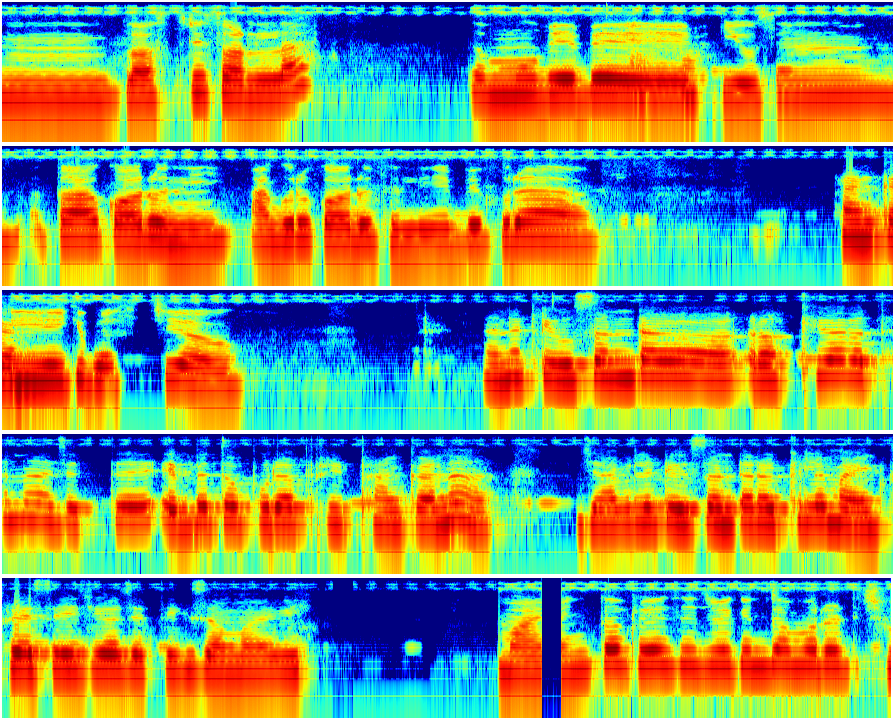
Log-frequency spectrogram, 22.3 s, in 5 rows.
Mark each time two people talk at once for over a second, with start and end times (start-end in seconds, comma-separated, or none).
none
